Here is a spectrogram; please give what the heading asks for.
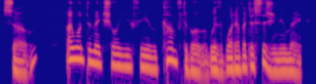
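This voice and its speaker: A man playing a courteous, manipulative warlock shopkeeper in a roleplay audio, coaxing and flattering his guest with polite, unhurried talk. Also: medium pitch, no room sound, clean studio sound, lightly acted. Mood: smooth, persuasive. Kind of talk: second-person roleplay audio acting.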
